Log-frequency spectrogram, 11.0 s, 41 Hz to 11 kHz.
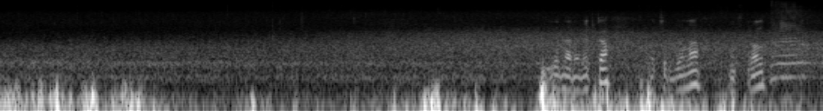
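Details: Apiary honey bees humming during an April 2 hive check for brood, 2016: a continuous low buzzing drone with bumps of handling noise, then a man talking over the hum near the end.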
